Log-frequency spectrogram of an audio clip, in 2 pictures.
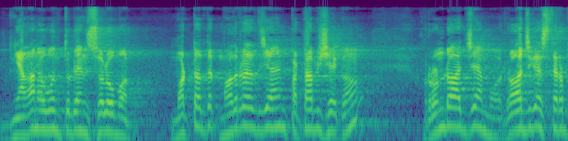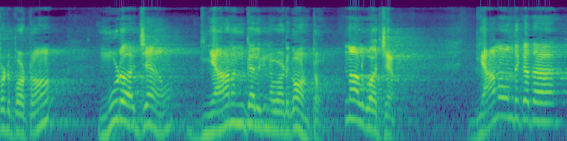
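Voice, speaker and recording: A male preacher giving a lively storytelling sermon in a large church hall, acting out dialogue in different voices. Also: sits high. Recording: echoey hall reverb.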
